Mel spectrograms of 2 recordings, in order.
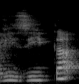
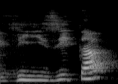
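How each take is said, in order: First: The stress is on the second syllable. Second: The stress is on the first syllable. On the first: The speaker calls it wrong. "não é visita" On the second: The speaker calls it right. "é no i, ... é visita"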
